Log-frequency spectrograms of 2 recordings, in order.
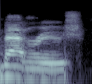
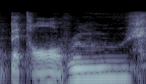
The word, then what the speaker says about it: Baton Rouge: No, I'm not in Baton Rouge. You say it like you're from Michigan. I say it like from Louisiana. Baton Rouge. You don't say Baton Rouge down here.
